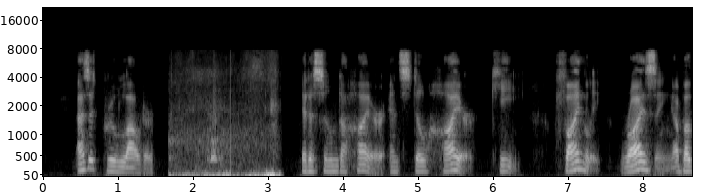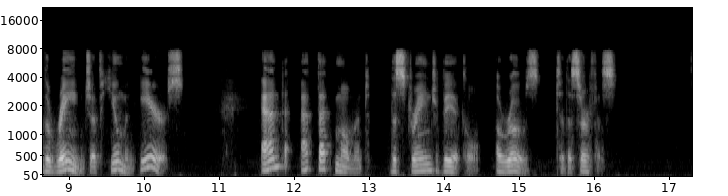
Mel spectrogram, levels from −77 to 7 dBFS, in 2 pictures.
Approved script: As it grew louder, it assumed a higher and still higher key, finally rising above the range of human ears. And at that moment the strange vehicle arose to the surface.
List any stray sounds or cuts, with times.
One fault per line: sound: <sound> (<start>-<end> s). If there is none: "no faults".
sound: bark (1.7-3.2 s)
